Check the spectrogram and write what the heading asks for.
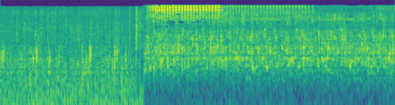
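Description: flowing river water

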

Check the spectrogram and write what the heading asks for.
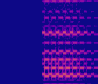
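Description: telephone ringing

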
